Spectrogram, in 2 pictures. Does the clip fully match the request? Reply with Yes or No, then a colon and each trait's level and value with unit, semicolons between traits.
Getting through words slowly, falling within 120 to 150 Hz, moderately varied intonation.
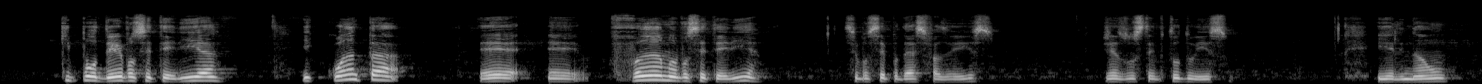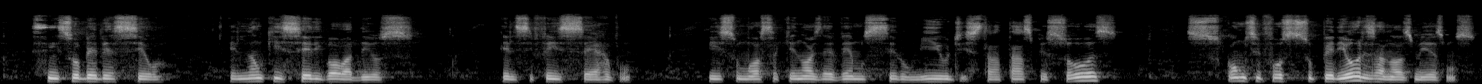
Yes: slow, 105 wpm; low, 135 Hz; average, 4.7 semitones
